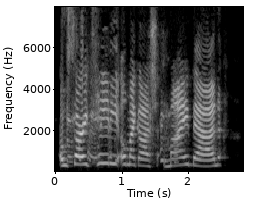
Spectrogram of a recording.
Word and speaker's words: Katy: Today is Wednesday, August 11th, and I am joined by Kathy from Willis. Thank you for being here. Thank you. It's actually Katy. Oh, sorry, Katy.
